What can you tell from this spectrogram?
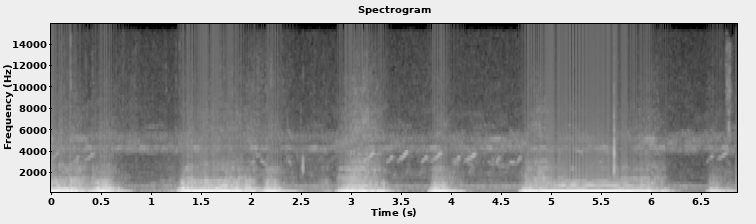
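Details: Kambula pride lions and the Ndhzenga males, wild, in MalaMala Game Reserve, filmed while mating. Short low grunts are spaced about a second apart, then one sustained, deep, steady roar, then a final grunt.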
